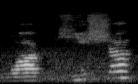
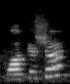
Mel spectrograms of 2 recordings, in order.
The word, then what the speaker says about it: Waukesha: this but it's a wisconsin uh name it's waukeesha waukesha waukesha hey that's where our daughter went to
